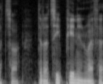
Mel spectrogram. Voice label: "tipyn", Welsh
